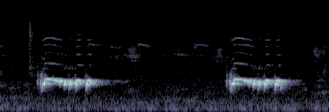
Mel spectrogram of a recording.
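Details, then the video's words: Zebra dove singing energetically: two bubbling, trilled coo phrases of steady mid pitch, each lasting under a second, separated by a pause of about one and a half seconds, against a quiet background. "KICAU BURUNG PERKUTUT GACORANNYA BUKAN MAIN LANGSUNG PASTI IKUTAN BURUNG YANG LAINNYA IKUT NYAUT"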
